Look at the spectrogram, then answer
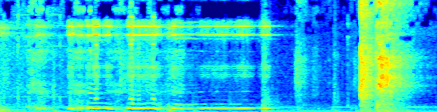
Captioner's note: cries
